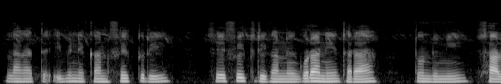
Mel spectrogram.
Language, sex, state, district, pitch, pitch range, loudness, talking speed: Chakma, male, Tripura, Dhalai, 135 Hz, 130-145 Hz, -22 LUFS, 145 wpm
